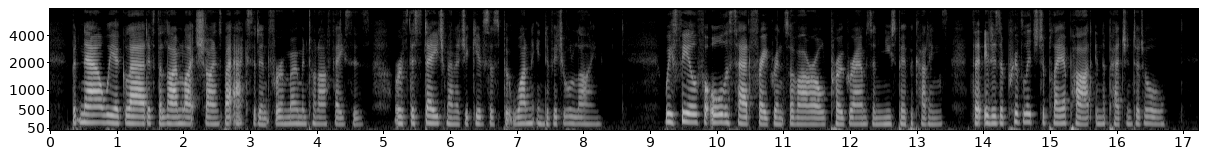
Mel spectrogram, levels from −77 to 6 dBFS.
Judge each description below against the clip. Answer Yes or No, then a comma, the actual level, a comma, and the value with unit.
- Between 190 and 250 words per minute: Yes, average, 195 wpm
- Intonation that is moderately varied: No, narrow, 1.7 semitones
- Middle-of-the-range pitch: Yes, medium, 165 Hz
